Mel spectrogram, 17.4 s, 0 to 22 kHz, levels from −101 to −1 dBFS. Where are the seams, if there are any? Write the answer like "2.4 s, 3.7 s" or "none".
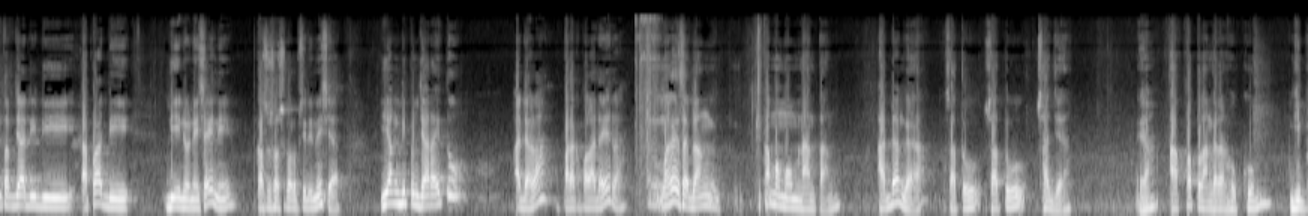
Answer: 8.7 s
